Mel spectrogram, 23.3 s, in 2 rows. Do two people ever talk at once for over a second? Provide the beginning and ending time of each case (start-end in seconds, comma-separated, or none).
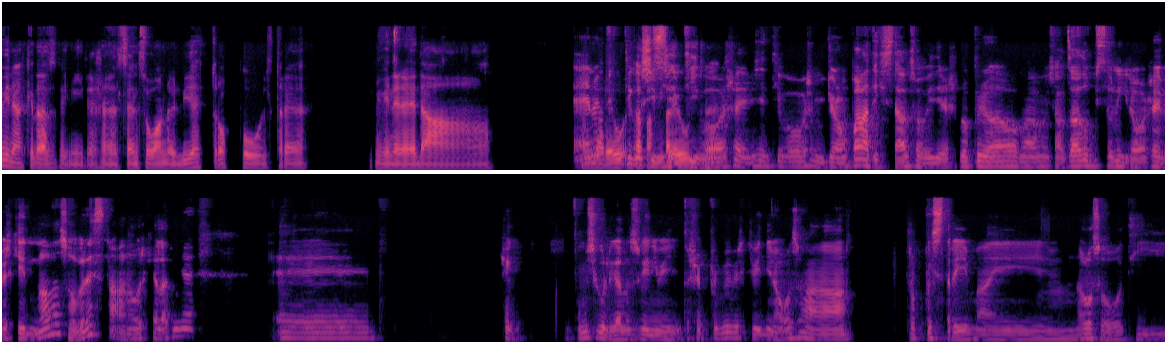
5.8-7.2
